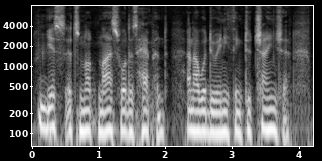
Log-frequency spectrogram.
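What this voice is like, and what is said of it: South African accent. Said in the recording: “your South African accent”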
